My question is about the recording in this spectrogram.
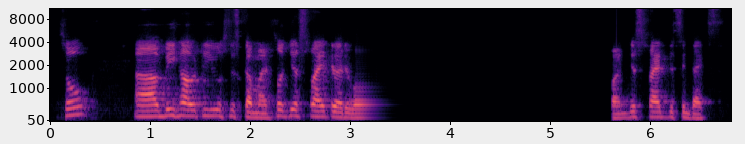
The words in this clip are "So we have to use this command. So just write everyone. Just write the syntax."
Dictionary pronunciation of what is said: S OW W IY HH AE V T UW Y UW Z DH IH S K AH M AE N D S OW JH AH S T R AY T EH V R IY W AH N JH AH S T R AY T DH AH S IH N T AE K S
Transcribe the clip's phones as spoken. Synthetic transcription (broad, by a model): S OW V IY HH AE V T UW Y UW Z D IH S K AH M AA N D S OW JH AH S T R AY T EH R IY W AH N JH AH S T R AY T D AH S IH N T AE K S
